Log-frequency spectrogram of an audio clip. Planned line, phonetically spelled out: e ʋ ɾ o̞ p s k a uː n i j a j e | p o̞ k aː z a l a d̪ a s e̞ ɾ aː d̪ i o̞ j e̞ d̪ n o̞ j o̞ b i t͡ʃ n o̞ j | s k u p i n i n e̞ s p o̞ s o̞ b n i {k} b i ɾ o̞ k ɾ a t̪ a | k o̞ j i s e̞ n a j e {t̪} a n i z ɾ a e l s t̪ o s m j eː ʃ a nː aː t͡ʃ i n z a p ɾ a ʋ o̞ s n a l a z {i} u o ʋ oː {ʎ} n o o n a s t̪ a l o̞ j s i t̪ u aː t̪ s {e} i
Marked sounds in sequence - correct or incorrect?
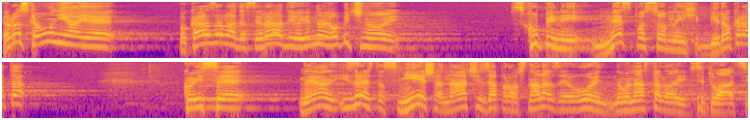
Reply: incorrect, incorrect, incorrect, incorrect, incorrect

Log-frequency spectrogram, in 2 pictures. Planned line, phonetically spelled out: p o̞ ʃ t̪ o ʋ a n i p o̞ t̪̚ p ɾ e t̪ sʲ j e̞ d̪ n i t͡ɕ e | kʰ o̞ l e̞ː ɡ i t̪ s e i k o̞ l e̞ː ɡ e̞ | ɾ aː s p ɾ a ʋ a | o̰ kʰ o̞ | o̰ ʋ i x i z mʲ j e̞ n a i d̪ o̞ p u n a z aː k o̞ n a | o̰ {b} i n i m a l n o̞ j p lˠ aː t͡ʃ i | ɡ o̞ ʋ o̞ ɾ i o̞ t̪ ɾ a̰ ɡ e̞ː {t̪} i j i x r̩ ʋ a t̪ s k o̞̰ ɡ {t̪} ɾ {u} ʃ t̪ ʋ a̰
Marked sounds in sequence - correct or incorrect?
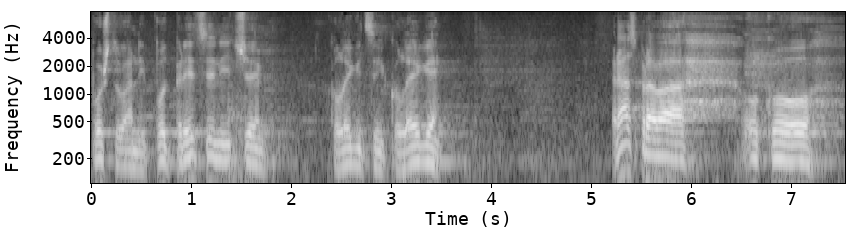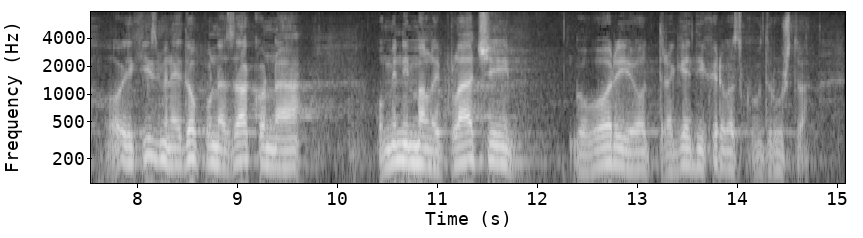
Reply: incorrect, incorrect, incorrect, incorrect

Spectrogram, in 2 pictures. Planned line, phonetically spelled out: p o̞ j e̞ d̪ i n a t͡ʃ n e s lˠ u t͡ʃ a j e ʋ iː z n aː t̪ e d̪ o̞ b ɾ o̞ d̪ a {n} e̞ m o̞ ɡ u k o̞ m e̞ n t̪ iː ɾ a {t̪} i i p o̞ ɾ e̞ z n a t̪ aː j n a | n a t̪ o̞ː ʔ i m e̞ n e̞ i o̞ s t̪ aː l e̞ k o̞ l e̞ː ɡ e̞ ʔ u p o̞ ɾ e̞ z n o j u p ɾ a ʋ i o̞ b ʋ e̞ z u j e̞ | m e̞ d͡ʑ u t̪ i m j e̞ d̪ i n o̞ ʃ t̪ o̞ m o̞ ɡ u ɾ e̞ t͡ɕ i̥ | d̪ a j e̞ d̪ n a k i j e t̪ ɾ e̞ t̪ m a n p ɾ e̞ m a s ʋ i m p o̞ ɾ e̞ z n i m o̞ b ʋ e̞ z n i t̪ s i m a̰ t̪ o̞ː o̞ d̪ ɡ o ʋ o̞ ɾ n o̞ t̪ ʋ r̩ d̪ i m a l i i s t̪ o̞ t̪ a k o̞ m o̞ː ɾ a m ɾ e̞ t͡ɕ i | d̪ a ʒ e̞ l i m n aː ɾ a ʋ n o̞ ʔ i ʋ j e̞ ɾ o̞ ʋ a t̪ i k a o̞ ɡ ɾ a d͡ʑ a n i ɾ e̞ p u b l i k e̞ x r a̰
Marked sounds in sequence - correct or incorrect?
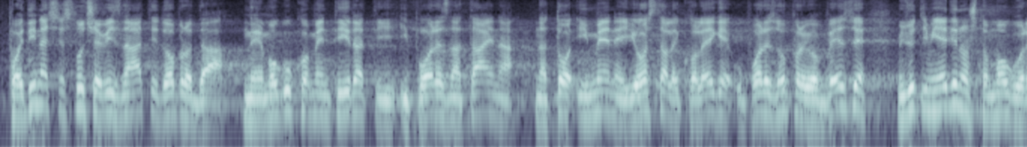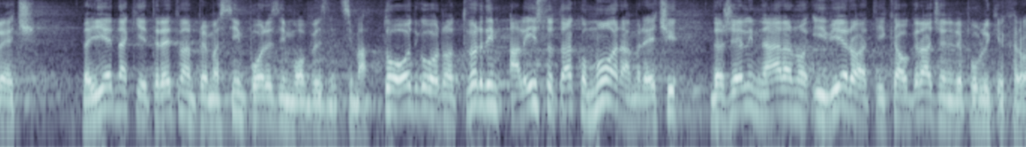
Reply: correct, correct

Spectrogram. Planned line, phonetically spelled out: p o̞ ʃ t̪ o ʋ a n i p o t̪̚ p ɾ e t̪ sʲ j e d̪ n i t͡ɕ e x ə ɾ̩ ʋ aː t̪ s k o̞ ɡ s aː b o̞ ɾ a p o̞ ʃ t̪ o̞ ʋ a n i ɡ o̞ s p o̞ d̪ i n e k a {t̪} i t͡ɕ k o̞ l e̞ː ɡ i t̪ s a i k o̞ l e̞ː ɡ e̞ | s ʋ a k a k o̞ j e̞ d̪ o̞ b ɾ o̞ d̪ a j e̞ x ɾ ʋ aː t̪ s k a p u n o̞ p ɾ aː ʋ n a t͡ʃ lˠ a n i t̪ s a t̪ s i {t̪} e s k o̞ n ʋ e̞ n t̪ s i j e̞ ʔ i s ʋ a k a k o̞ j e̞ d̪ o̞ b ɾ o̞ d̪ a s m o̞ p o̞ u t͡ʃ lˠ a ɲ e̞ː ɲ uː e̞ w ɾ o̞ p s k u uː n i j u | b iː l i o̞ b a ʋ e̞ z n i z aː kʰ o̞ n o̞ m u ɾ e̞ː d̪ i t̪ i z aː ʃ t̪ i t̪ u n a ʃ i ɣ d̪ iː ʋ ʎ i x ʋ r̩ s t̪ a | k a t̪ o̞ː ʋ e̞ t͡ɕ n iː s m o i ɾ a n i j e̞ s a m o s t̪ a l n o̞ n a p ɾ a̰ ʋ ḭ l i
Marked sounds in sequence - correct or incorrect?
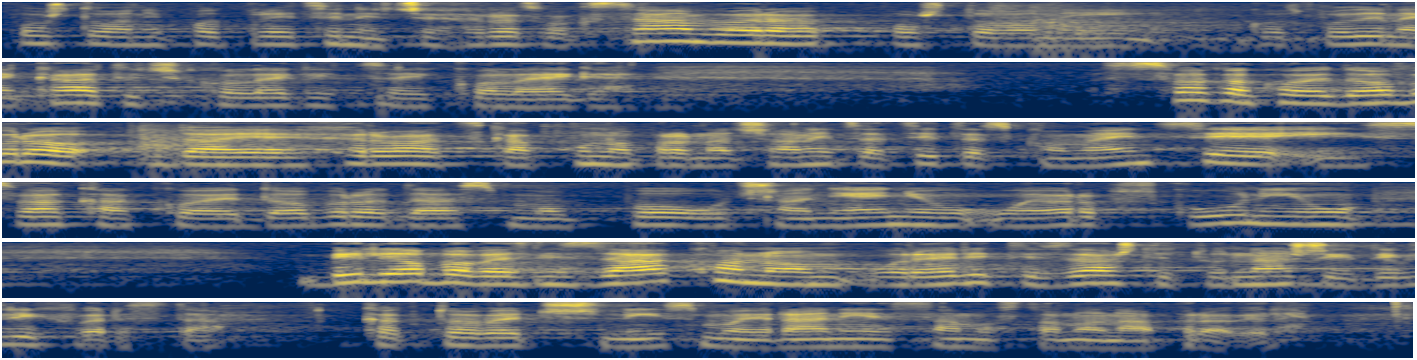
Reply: correct, correct

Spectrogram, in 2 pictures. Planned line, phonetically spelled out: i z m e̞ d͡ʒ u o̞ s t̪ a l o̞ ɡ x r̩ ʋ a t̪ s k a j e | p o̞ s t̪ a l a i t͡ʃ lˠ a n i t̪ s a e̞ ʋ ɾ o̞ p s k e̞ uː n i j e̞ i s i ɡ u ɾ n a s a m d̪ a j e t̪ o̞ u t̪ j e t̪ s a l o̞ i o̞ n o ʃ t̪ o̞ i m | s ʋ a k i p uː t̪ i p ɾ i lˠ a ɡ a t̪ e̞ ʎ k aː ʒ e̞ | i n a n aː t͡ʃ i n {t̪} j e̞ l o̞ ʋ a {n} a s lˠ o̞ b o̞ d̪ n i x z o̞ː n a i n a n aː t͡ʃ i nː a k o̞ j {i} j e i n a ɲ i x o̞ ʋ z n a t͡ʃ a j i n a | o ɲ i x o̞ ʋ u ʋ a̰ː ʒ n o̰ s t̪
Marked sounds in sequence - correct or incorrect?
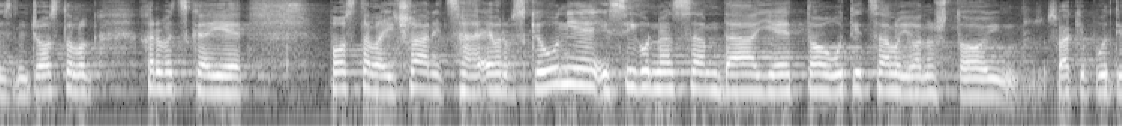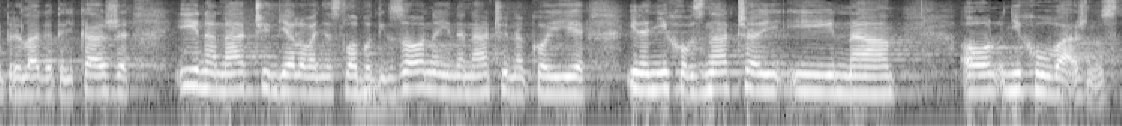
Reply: incorrect, incorrect, correct

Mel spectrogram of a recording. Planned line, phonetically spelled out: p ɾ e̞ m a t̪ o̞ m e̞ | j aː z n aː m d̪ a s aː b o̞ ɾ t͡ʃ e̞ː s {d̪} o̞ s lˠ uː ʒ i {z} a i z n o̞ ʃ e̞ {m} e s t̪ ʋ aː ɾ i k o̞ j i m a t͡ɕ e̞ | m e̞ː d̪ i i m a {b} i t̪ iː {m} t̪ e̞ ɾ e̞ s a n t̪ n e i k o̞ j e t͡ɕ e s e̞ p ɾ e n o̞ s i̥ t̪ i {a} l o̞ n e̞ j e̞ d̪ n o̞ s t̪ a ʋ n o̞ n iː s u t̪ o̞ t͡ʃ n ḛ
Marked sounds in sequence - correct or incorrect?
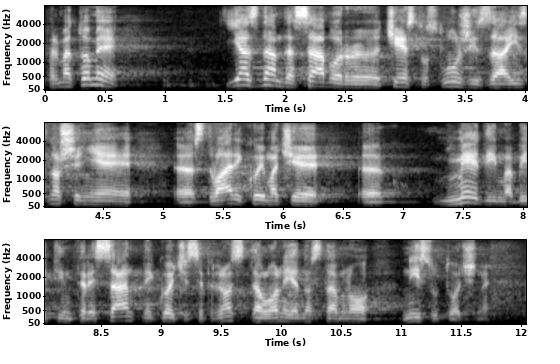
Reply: incorrect, correct, incorrect, correct, incorrect, correct

